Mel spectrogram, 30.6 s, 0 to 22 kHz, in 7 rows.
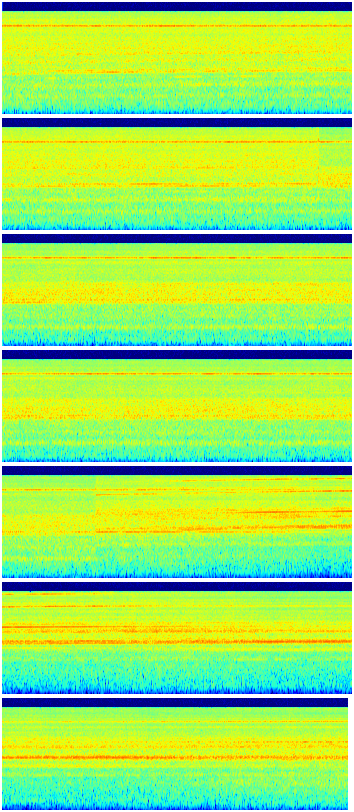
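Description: Air Force One's jet engines, on a Boeing 707-based VC-137, running on the ground with a steady high whine as the plane readies to taxi. The whine rises in pitch slightly near the start and again about two-thirds of the way through, with a couple of abrupt shifts in tone.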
